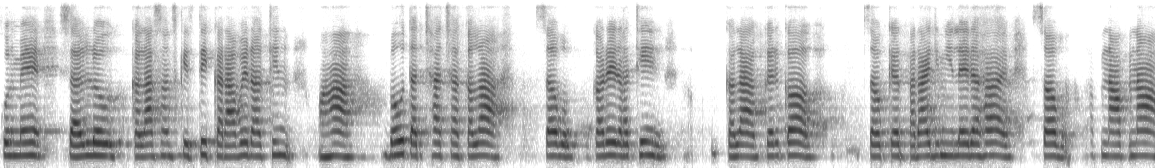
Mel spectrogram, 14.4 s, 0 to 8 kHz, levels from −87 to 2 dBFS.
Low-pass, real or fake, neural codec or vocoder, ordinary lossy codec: 7.2 kHz; fake; codec, 16 kHz, 0.9 kbps, LongCat-Audio-Codec; Opus, 24 kbps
